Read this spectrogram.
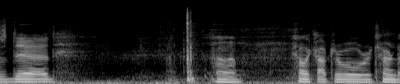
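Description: A hard case clicks open.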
